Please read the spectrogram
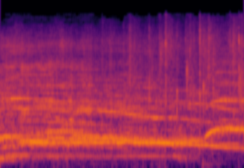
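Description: Voices holding a long, drawn-out note that slides slowly down in pitch for nearly two seconds, with a second, lower held voice that stops shortly before the end.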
